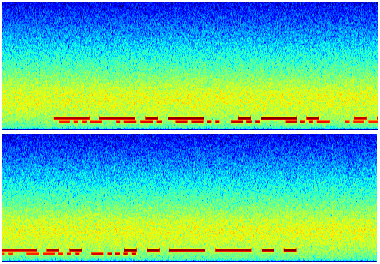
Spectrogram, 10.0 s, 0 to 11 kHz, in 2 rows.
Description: Morse code, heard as two keyed tones. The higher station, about 8 wpm, 1050 Hz: QRL?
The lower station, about 22 wpm, 740 Hz: XPZD XP76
